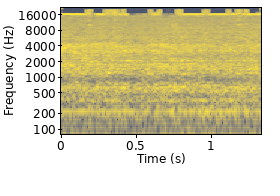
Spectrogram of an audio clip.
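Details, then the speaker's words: Newly installed diesel heater in a campervan, first start, blowing very hot air: smooth steady fan hum with constant whirr and low rumble, no surging or ticking; normal diesel heater operation. "The weather outside, and I'm trying to get the heater going. We have hot air."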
